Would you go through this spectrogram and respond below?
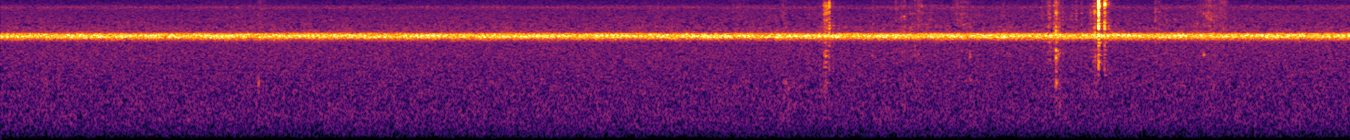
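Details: Bell crickets ring without pause at night next to a campfire and a river; their even, high-pitched tone sits above the hiss of running water while a couple of loud fire pops break in late in the clip.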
